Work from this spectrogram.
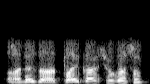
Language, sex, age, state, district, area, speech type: Kashmiri, male, 30-45, Jammu and Kashmir, Srinagar, urban, conversation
